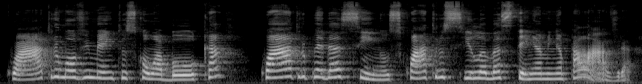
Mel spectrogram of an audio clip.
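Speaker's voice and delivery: usual speaking voice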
